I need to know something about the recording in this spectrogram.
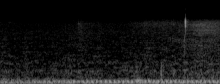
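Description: A steady low rumble, with one brief high-pitched chirp near the end.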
